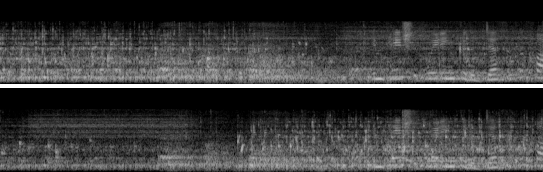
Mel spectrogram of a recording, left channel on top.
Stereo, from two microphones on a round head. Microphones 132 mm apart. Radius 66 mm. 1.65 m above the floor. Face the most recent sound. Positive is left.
turn(degrees=5)  # may be behind; listen again after turning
